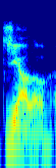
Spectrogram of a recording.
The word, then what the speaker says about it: giallo: So giallo is pr- uh, pronounced uh, giallo. I hope I'm still saying that right. Uh, or the plural gialli.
